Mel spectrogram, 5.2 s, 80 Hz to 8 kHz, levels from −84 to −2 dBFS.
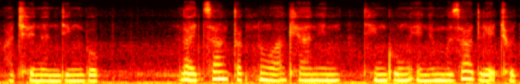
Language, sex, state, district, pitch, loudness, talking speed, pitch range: Mizo, female, Mizoram, Aizawl, 215 Hz, -14 LUFS, 160 wpm, 205-225 Hz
